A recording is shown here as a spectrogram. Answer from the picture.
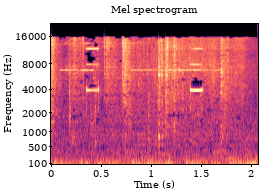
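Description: Wind rumbling on the microphone, with a short high electronic beep about once a second from the drone's remote controller.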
